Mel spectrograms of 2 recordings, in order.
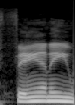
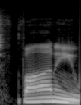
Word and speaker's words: Fani: It's not Fannie Willis. It's Fani Willis.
